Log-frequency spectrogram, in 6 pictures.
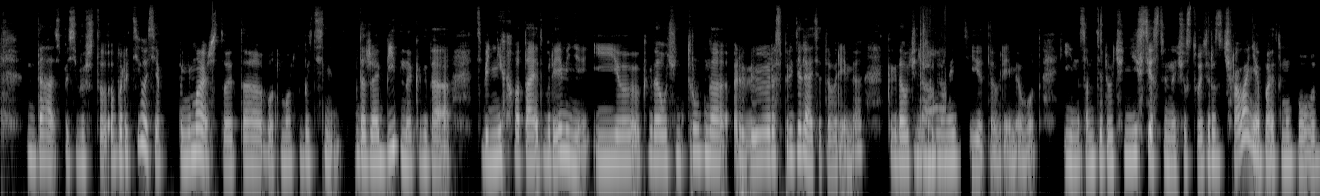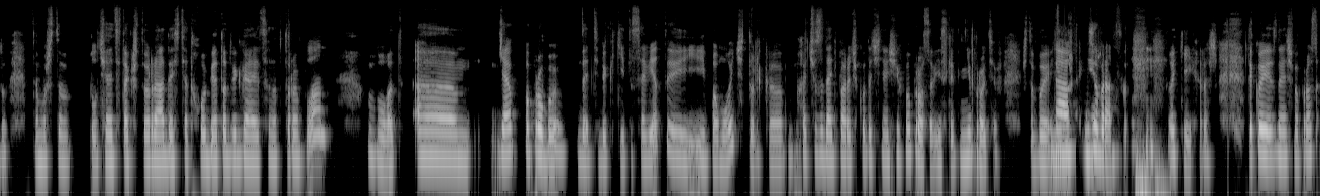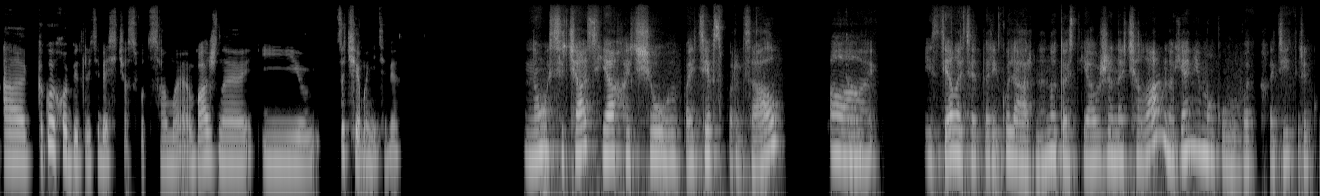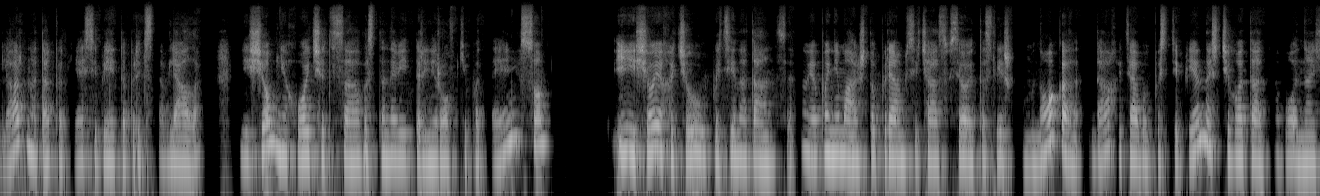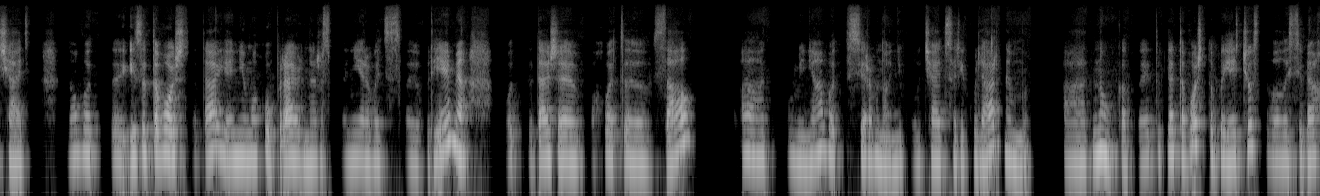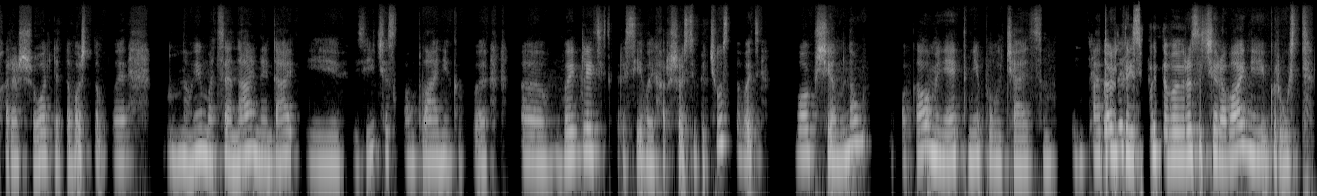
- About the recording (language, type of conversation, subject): Russian, advice, Как снова найти время на хобби?
- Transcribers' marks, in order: tapping; chuckle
